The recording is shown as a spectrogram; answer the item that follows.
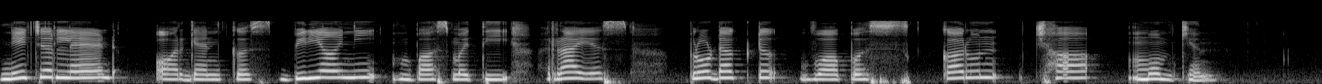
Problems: background sounds at intervals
